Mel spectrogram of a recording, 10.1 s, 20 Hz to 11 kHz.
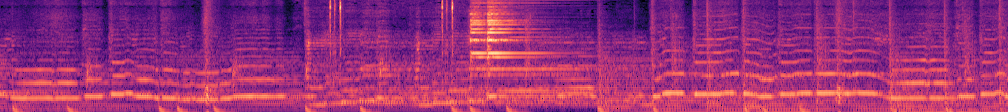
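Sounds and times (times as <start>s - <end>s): instrumental background music: 0.0s - 10.0s
clicks: 3.3s - 3.5s, 4.4s - 4.7s
bright bell chime: 4.7s - 6.6s.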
